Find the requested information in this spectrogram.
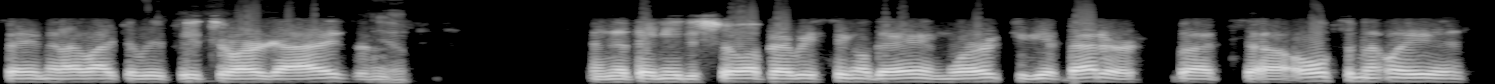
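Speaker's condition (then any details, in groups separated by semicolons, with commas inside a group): No condition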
